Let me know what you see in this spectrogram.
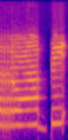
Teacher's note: اور اس میں ہلکی سی تکرار آئے گی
